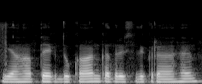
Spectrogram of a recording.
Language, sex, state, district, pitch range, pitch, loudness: Hindi, male, Jharkhand, Garhwa, 125-130 Hz, 125 Hz, -16 LUFS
